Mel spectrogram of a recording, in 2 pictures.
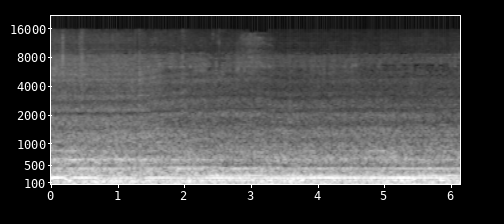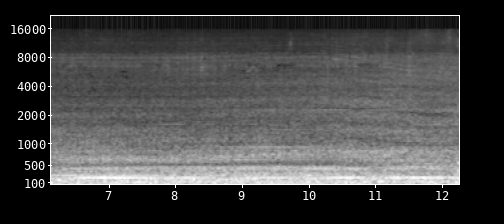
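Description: Self-propelled grape harvester running as it works along a vine row: a steady machine drone with a constant hum.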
